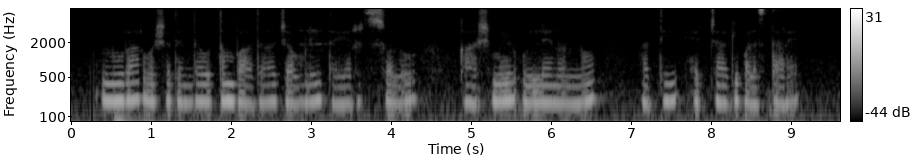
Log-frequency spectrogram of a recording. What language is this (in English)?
Kannada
